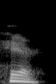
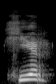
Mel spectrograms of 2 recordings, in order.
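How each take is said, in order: First: The first sound is a soft, breathy h. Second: The first sound is a harsh, throaty h. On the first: The speaker calls it right. "Она буквально как на выдохе в английском языке идет" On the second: The speaker calls it wrong. "Не hair"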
